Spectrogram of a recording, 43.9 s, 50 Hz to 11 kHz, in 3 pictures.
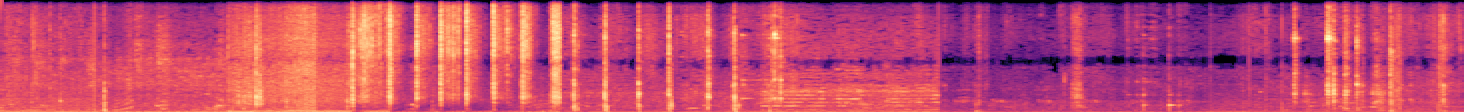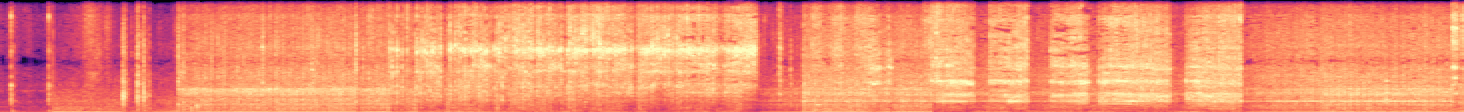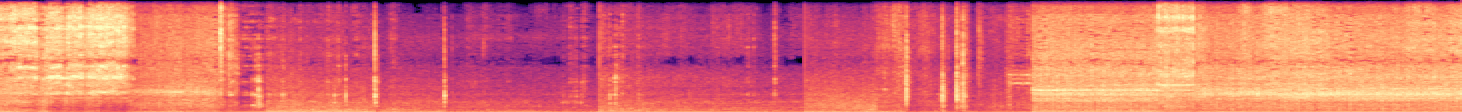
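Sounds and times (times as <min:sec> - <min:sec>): tool scraping wood: 0:16.4 - 0:32.0.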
